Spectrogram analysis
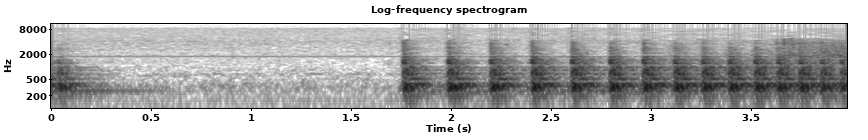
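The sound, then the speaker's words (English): A beetle taps out a rhythm in a long series of sharp, dry knocks that begins after a quiet stretch. The knocks get quicker and form an insistent, regular pattern. “And is this a different beetle? It's a different species. Different species. But listen to this one.”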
